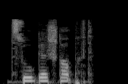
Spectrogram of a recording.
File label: "zugestopft", German; adjectives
